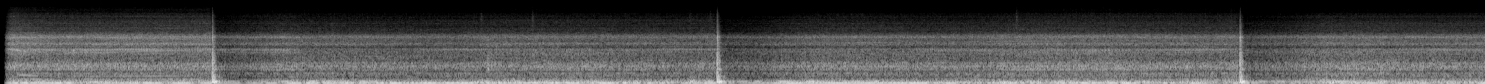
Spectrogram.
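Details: BMW X5 E70 while turning: sharp single front-end knocks about every five seconds over a low drive rumble; two garages advised replacing the front active sway (roll) bar after a long investigation; the cause is not confirmed.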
